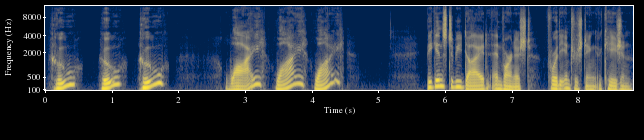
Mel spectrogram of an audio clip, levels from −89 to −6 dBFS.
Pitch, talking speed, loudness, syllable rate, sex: 150 Hz, 110 wpm, -19 LUFS, 4.3 syllables/s, male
